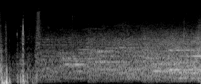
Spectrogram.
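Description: Indistinct chatter of many people in a shopping centre, with a few short clicks right at the start.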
